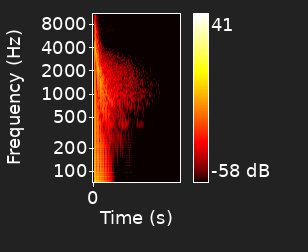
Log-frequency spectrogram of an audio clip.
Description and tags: MOOG BASS SPACE ECHO C#
moog minitaur bass roland space echo
bass, echo, minitaur, moog, roland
